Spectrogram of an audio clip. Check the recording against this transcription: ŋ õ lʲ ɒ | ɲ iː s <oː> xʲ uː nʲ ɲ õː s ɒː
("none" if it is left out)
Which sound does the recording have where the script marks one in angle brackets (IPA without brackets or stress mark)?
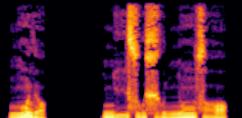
uː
